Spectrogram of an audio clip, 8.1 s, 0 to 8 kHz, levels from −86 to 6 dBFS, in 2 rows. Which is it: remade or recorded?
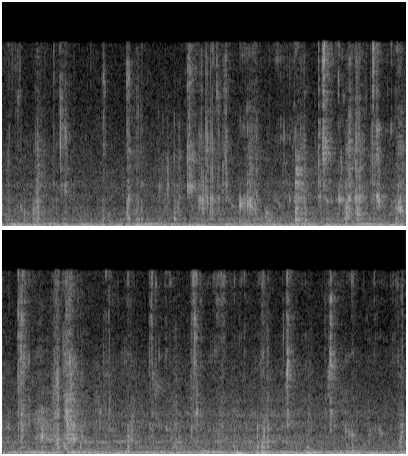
recorded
